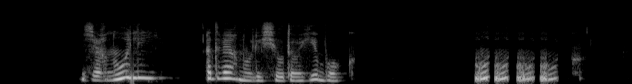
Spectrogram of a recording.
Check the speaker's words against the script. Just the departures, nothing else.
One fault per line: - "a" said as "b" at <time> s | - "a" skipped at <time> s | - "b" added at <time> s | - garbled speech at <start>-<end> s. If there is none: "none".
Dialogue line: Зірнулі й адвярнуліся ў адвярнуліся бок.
- "адвярнуліся" said as "другі" at 2.9 s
